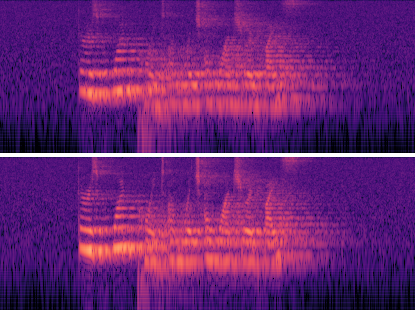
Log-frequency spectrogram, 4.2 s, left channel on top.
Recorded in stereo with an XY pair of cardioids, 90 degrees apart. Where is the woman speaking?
50° right, 2.5 m.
